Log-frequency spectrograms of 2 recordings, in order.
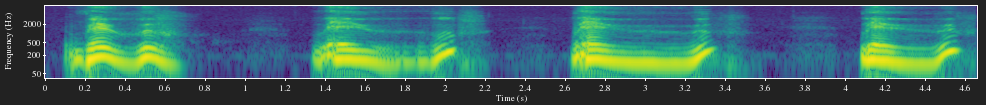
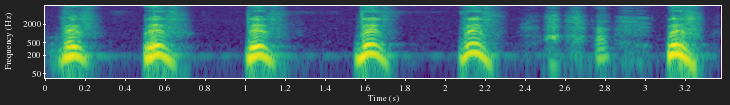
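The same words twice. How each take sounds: First: Southern-accented dog bark, drawn out with a rising end; North Carolina retriever bark. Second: Short, sharp barked roofs; dog bark. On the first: Host imitating a North Carolina golden retriever, southern dog bark. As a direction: bark with a Carolina drawl, swooping up. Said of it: "golden retrievers from North Carolina bark like this". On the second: Host showing how dogs bark, short dog barks. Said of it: "you know how dogs bark". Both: Shown as a demonstration.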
